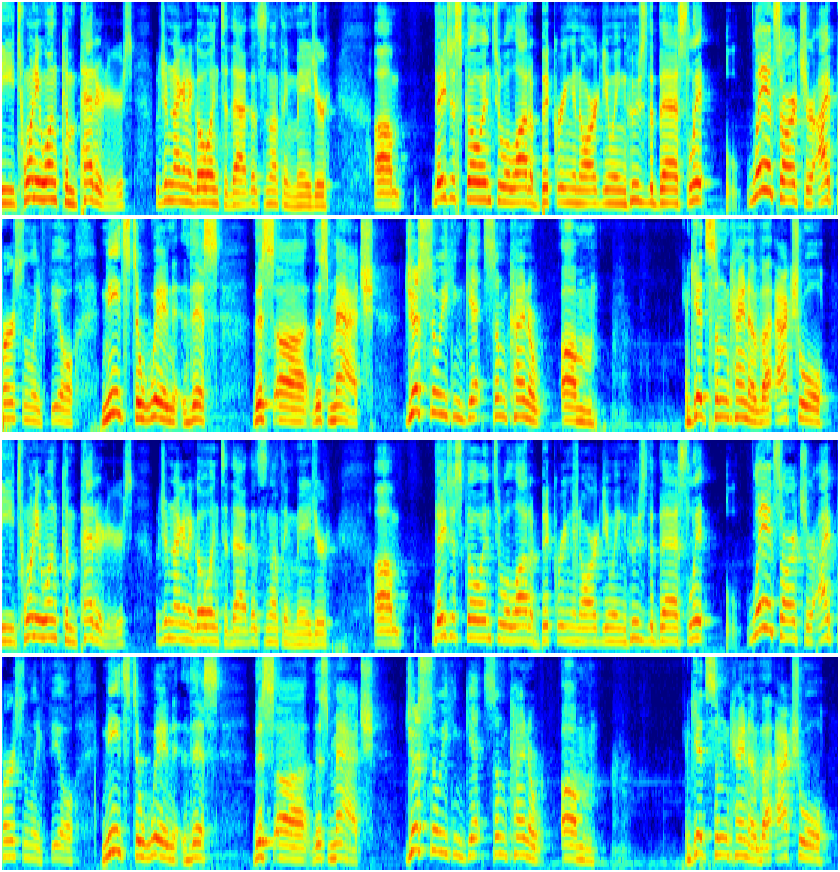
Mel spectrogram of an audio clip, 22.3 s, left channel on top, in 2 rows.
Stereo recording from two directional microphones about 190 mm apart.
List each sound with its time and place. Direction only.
0.0 s speech: 30° left (ahead or behind); by 19.1 s 45° left (ahead or behind)
20.2 s speech: 40° left (ahead or behind)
